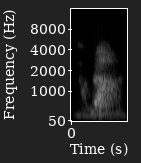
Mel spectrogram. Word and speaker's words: Führer: Actually, that's pronounced as Führer.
